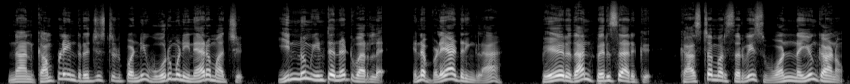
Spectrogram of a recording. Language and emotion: Tamil, angry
